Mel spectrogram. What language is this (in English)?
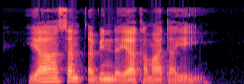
Hausa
